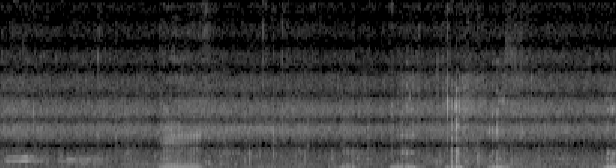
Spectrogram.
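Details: Farm pigs, a sow with her little piglets: short, low nasal grunts in a cluster, then several more scattered grunts, with a brief higher squeak early on and steady background hiss.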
